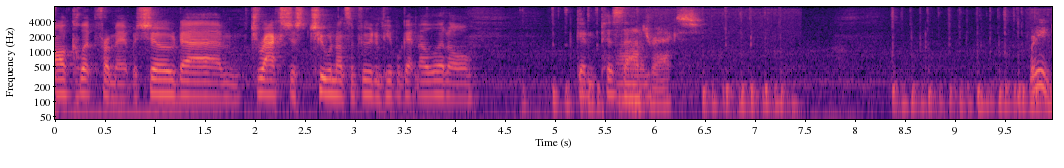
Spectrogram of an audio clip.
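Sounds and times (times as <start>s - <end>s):
speech: 0.0s - 4.3s, 5.2s - 6.6s, 9.8s - 9.9s
rapid typing on a computer keyboard: 5.0s - 5.5s, 6.4s - 7.4s, 8.4s - 9.8s.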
